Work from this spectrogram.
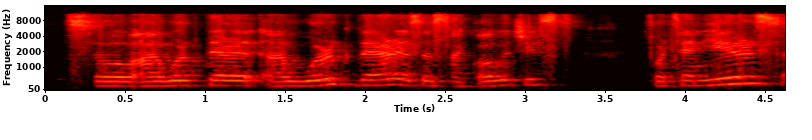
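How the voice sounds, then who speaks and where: A fairly slow voice in a Portuguese accent, with ordinary pitch variation and audible room echo. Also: woman. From Portugal, Lisbon. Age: 50s. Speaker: psychologist and yoga teacher. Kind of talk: interview. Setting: video call. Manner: halting, many fillers.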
